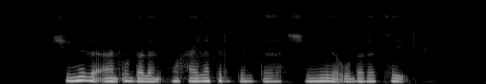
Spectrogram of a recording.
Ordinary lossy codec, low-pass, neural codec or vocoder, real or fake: none; 10.8 kHz; codec, 24 kHz, 1.2 kbps, DualCodec; fake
